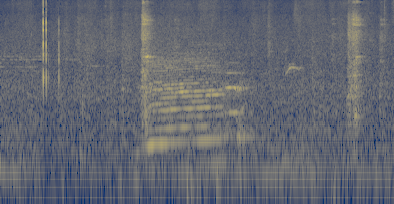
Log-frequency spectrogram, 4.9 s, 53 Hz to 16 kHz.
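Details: Two-tooth Pakistani Sahiwal bull, about 24 months old, kept for sale ahead of the 2022 Qurbani in Pabna, Bangladesh; a single drawn-out, harmonic low moo lasting over a second, with a brief higher squeak after and clicks and thuds around it.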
